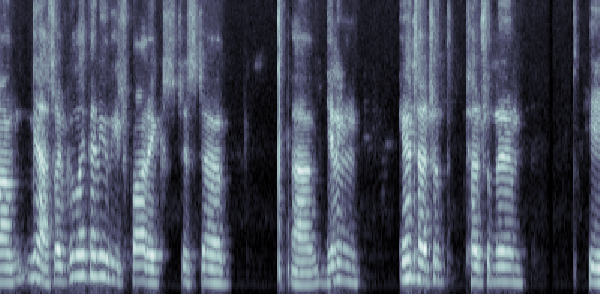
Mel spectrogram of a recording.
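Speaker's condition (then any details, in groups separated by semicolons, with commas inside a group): Spastic quadriplegia cerebral palsy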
